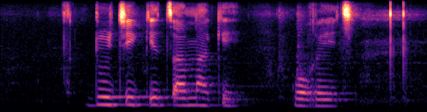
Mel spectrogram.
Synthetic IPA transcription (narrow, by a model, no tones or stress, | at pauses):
dut͡ʃʼɪkʼɪt͡sʼamakʼɪ | ɣʊreːt͡ʃʼɪ̥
